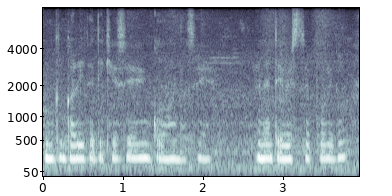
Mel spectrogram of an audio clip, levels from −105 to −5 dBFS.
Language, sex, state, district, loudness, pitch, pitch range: Nagamese, female, Nagaland, Dimapur, -16 LUFS, 215 Hz, 210-220 Hz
